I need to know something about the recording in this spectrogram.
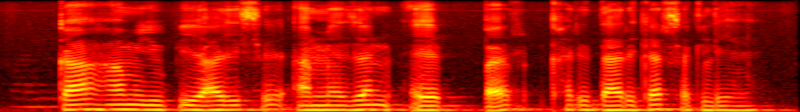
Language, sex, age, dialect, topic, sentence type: Magahi, male, 25-30, Southern, banking, question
